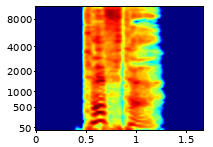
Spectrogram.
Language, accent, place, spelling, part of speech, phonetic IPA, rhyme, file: German, Germany, Berlin, töfter, adjective, [ˈtœftɐ], -œftɐ, De-töfter.ogg
- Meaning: 1. comparative degree of töfte 2. inflection of töfte: strong/mixed nominative masculine singular 3. inflection of töfte: strong genitive/dative feminine singular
